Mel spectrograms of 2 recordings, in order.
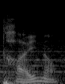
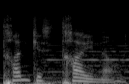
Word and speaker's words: Trine: du jeu Trine alors il y en a qui disent trin mais en fait je crois que ça se dit train c'est comme ça qu'en tout cas que le le mot est prononcé dans le jeu trin qu'est-ce que c'est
